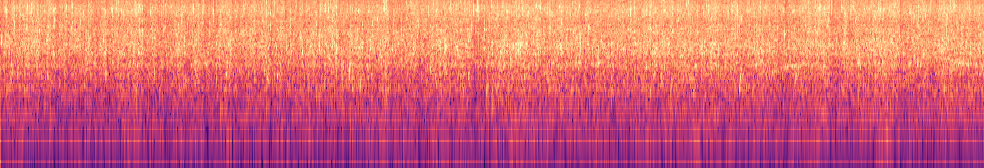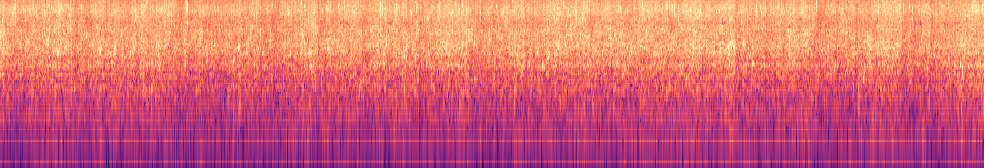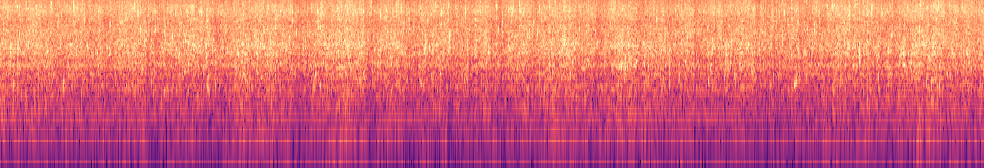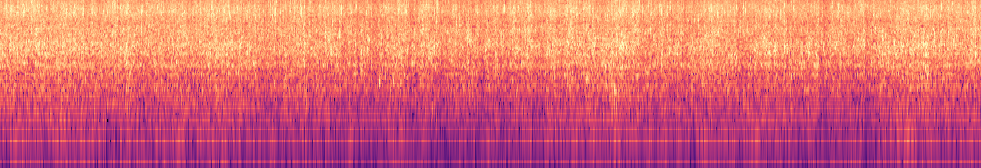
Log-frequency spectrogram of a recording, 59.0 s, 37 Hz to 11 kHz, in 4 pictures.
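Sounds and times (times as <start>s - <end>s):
water flowing: 0.0s - 59.0s.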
